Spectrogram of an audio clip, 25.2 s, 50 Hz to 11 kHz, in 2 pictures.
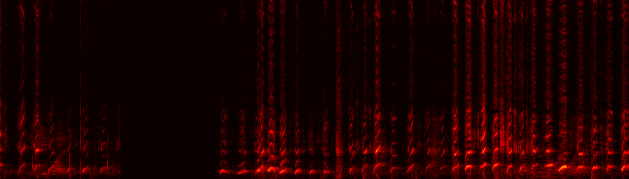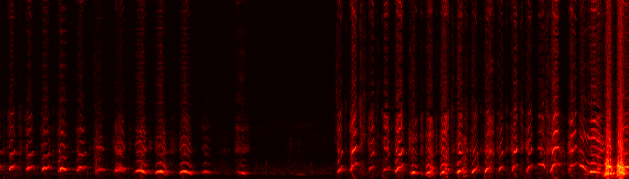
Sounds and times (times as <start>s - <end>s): Laughter: 0.0s - 2.3s, 4.4s - 15.9s, 19.3s - 25.1s
Speech: 10.4s - 12.0s.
